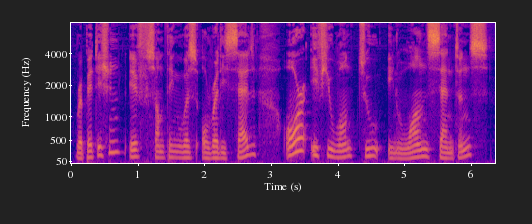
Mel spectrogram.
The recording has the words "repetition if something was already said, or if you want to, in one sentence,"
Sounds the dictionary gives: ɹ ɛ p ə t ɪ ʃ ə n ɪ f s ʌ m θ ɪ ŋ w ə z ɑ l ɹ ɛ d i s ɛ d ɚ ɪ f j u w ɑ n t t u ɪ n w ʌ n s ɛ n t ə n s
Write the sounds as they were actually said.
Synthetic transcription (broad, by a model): ɹ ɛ p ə t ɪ ʃ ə n ɪ f s ʌ m θ ɪ ŋ w ə z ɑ l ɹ ɛ d i s ɛ d ɚ ɪ f j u w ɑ n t t u ɪ n w ʌ n s ɛ n t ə n s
